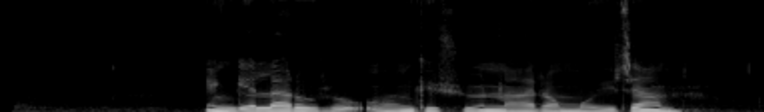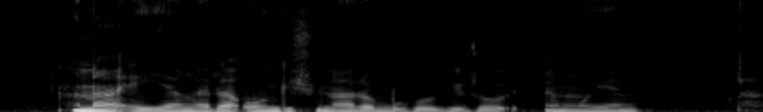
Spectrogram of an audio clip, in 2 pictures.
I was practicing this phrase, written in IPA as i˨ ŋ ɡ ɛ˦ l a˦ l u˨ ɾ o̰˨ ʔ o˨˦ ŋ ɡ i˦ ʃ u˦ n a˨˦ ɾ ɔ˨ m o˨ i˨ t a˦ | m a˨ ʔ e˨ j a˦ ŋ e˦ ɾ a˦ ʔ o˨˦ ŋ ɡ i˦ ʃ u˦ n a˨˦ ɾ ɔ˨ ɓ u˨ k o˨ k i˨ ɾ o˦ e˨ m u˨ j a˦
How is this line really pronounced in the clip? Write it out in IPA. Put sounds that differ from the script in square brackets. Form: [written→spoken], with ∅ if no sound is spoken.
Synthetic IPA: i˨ ŋ ɡ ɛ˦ l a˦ [l→ɾ] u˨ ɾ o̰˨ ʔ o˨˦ ŋ ɡ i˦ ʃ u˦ n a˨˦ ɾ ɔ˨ m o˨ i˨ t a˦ | [m→n] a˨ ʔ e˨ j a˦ ŋ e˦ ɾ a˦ ʔ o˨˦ ŋ ɡ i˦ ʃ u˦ n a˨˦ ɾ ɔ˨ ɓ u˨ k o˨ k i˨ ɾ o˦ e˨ m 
